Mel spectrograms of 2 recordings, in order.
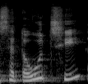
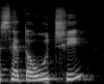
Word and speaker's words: Setouchi: Entonces se habla de la región de Setouchi, o sea, el mar interior de Seto es el mar, el agua, ¿no?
